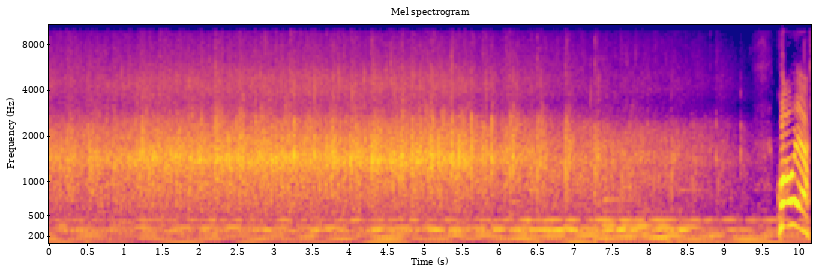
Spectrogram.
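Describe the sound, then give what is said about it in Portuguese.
An audience applauds the Lord steadily for about nine seconds, a dense wash of clapping over a low sustained musical drone, ending with a brief loud rising tone. “Será que você pode dar um aplauso ao Senhor neste dia de hoje?”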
